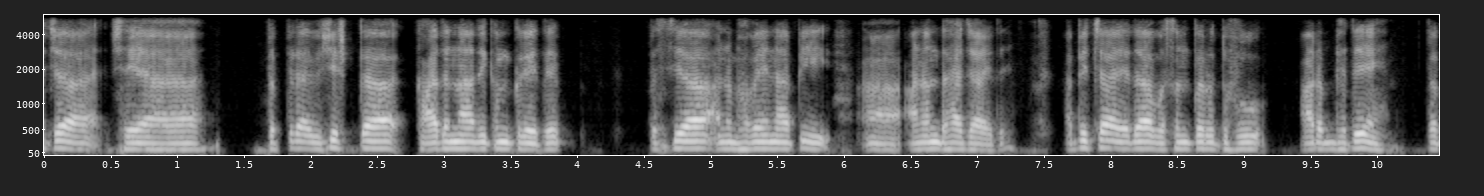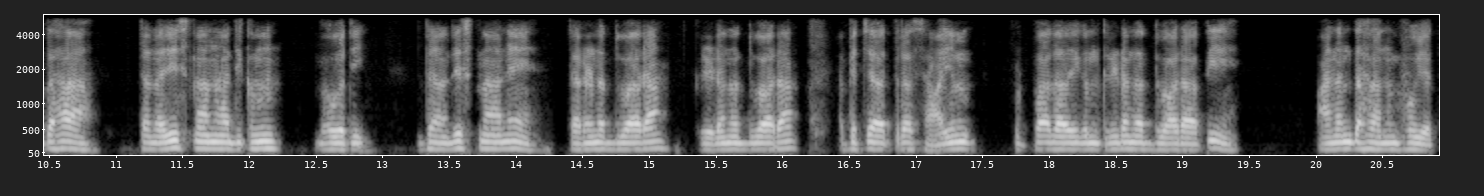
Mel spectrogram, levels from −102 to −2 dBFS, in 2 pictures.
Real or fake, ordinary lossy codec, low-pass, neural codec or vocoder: fake; none; 5.4 kHz; codec, 16 kHz, 4 kbps, FreqCodec, smaller model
